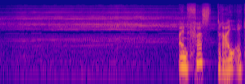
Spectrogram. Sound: motor roar

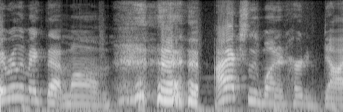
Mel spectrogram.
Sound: giggles

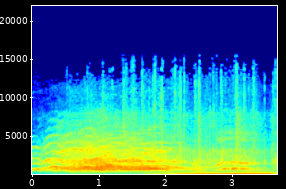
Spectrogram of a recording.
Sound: crowd cheering

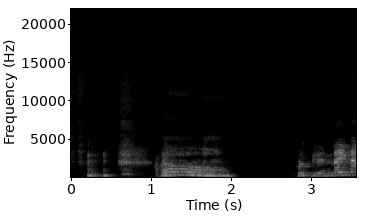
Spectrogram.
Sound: laughs; sighs

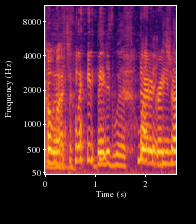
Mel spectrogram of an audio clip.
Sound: laughing

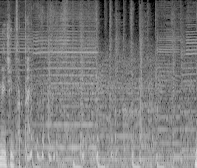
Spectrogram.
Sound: girl crying

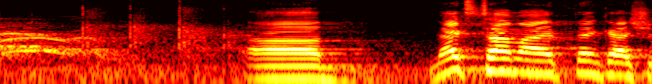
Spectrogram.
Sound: applause

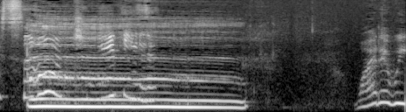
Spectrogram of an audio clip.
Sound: booing continues

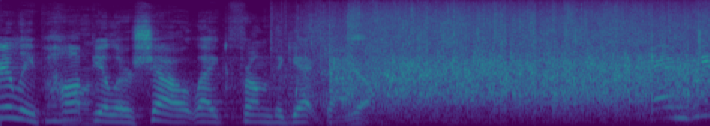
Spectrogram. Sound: applause

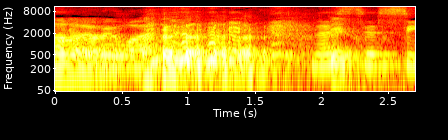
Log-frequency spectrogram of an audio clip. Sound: laugh

